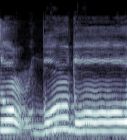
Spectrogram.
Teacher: دو آگے آپ نے واو مدہ ہے، دو کو تھوڑا سا آپ نے کھینچنا ہے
